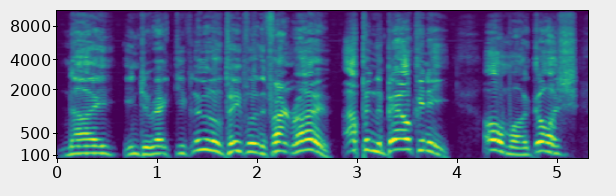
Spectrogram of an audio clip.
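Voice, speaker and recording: An Australian man with a gravelly voice and the matey, blokey manner of a tradesman, chatting casually as a live stream host. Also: mid-range voice, expressive, a little fast, warm tone, no echo, dull audio.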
